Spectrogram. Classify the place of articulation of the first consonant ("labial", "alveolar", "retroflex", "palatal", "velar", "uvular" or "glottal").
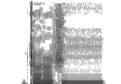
retroflex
